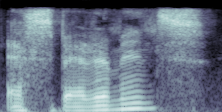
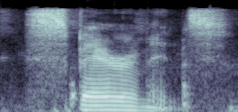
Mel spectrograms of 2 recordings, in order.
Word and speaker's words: experiments: and notice um in in Spanish when you have an X it kind of sounds like an S sound like I think anhel said experiments but you want to pronounce it like this x experiments so experiments experiments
